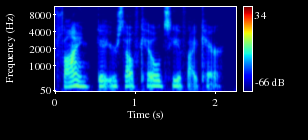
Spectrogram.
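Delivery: very quiet, cold, flat, emotionless callous murmur. Trying out a line for a character who is not sarcastic, callous emotionless delivery. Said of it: "callous energy of like".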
